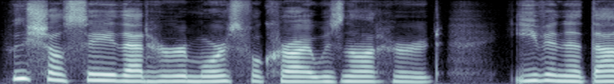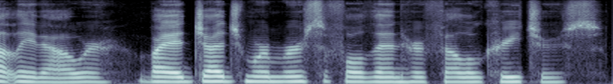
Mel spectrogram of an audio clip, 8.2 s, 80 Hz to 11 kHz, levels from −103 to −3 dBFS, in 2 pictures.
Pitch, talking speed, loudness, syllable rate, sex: 190 Hz, 175 wpm, -20 LUFS, 4.5 syllables/s, female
